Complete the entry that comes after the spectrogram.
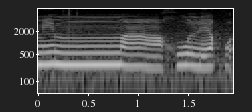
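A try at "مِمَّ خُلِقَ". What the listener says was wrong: Nah, ini perlu diperhatikan bahwa falyanzuril insanu mimma khuliq. Ma-nya nggak panjang.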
